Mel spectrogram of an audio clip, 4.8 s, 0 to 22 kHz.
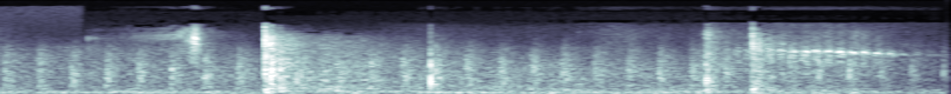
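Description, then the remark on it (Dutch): A Canadian and British 'pepperpot' artillery barrage on 8 February, first day of Operation Veritable, with more than a thousand guns plus tank guns, mortars, anti-tank guns, machine guns and anti-aircraft guns firing nonstop: a dense, rolling wall of rumbling booms, with several sharper, louder blasts cracking out over the steady roar. No voices. “Dit was trouwens wat de Canadezen en Britten een pepperpot barrage noemden.”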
